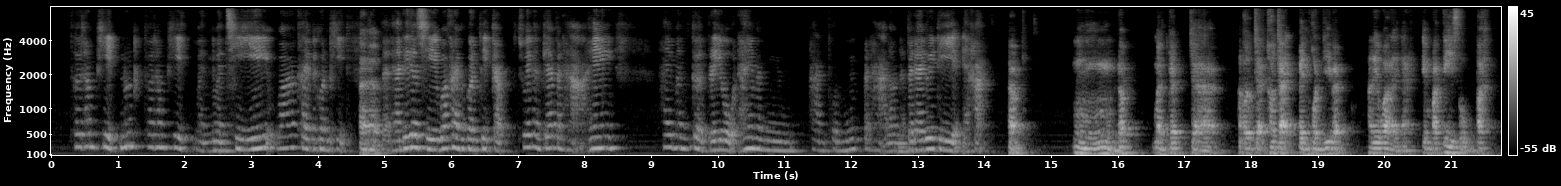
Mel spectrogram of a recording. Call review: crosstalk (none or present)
none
